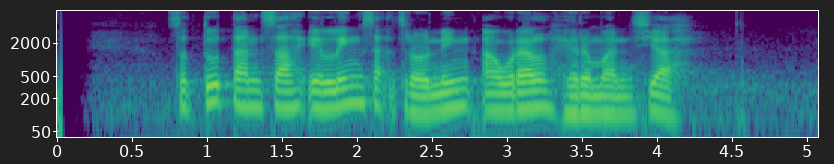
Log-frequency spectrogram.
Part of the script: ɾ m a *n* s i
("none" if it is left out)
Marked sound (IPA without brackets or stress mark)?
n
